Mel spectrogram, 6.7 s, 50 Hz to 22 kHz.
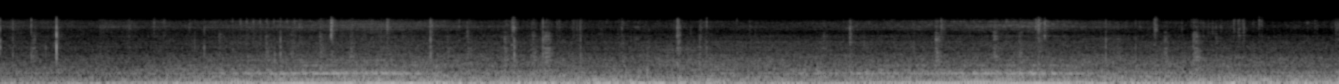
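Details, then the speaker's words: Nissan Qashqai J11: low engine rumble with faint irregular crunchy clicks from the right side when throttle is applied, caused by a worn right engine mount; such mounts found faulty around 60,000 and approved for warranty replacement. "sağ tarafından Sanki bir şeyler bir şey bir yeri kemiriyor gibi Bunun nedeni sağ motor kulağı"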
